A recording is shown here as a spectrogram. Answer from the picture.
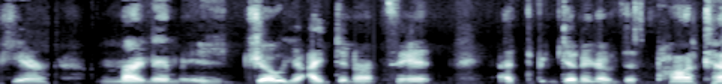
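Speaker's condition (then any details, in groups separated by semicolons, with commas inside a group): Cerebral palsy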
